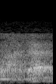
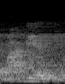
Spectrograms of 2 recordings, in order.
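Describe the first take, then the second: First: The second vowel is an 'a' sound. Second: The second vowel is an 'i' sound. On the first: "boleh dibaca madan" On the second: "boleh dibaca madin"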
